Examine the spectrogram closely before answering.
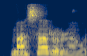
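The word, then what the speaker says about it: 勝る: 마사루라고 읽는 좋습니다.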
